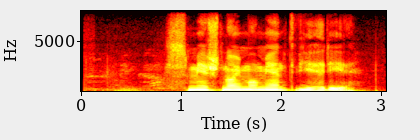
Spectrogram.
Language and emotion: Russian, neutral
